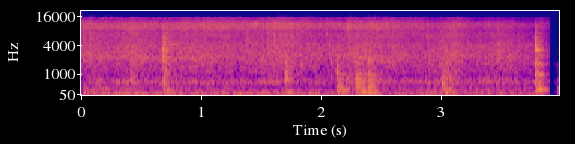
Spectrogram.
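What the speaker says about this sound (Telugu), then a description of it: "మంచిగా కలపాలి." Raw banana curry stirred in a pan, a soft steady sizzle with a few scattered light scrapes of the spoon, faint and close.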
